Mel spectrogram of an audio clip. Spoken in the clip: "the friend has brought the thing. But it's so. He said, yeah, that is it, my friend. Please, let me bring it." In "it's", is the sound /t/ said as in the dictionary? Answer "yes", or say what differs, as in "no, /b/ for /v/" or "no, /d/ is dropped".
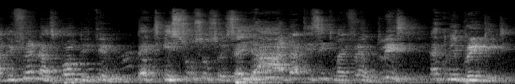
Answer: no, /s/ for /t/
